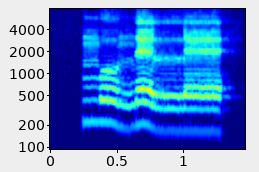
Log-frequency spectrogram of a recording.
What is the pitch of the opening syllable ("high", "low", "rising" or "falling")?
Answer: falling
